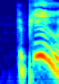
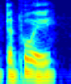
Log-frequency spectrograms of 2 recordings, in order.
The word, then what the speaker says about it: Dupuy: By the way, our friend Travis, aka Off the Post, keeps saying we are pronouncing Dupuy wrong. Like it's Depew instead of Depuy.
